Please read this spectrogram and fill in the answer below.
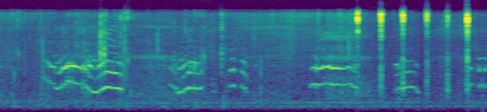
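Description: Four-week-old Dalmatian puppy whimpering in a few short whines that rise and fall in pitch, followed near the end by a quick run of sharp clicks.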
